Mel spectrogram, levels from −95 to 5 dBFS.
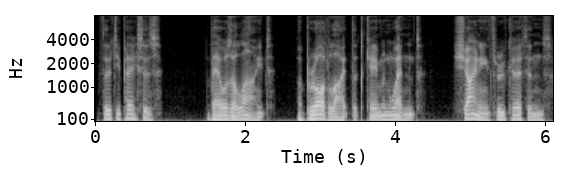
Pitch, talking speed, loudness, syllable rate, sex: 100 Hz, 145 wpm, -18 LUFS, 4.4 syllables/s, male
